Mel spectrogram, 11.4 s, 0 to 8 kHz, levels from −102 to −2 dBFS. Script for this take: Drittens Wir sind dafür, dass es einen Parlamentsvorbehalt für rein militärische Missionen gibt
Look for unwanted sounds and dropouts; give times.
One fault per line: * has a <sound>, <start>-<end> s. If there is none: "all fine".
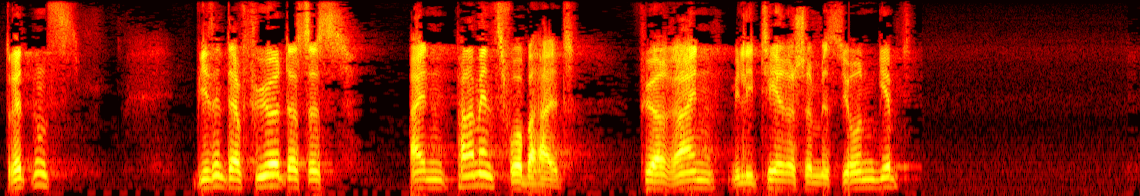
all fine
